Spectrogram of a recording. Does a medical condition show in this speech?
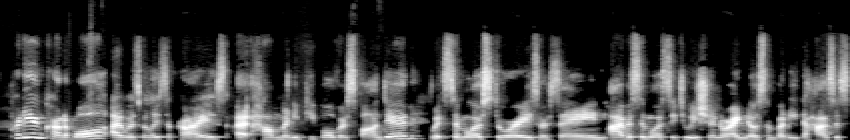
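Yes: profound deafness, congenital, cochlear implant user; mainstream schooling; no hearing without cochlear implant, implant not waterproof, removed near water.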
